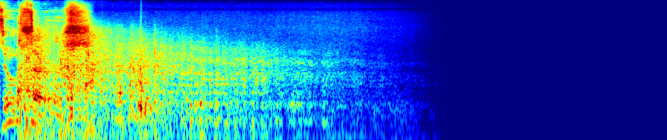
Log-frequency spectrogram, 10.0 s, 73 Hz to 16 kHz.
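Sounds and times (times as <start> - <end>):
rumbling thunder: 0.3 - 6.4.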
